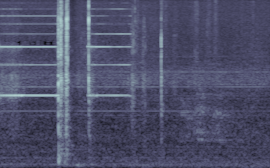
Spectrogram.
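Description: Power drill driving a Phillips screw down: a steady high motor whine that stops with a click about a second in, then a second short run of under a second to snug the screw.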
